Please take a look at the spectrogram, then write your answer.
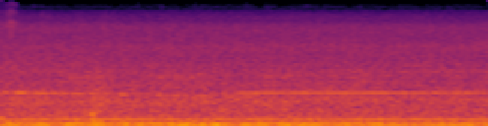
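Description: Interior of a new three-door Blue Line train car bound for Dublin/Pleasanton on the San Francisco Bay Area rail line, a steady low rumble and hiss of running with a faint constant hum, no voices.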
